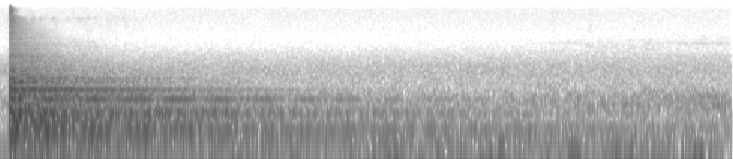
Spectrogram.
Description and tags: random sign i stroked with my hand on a walk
